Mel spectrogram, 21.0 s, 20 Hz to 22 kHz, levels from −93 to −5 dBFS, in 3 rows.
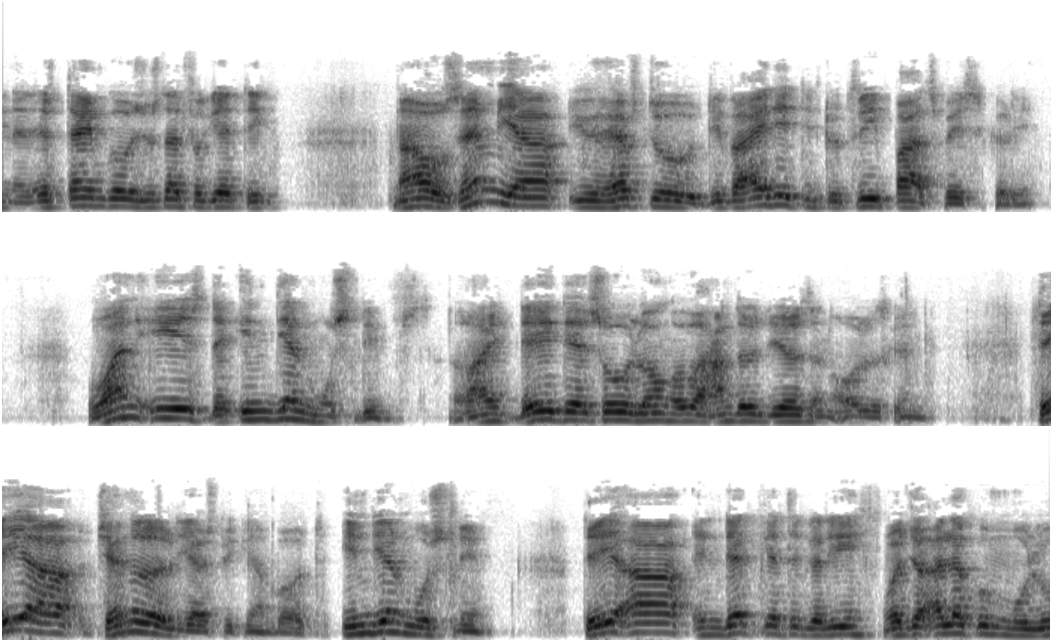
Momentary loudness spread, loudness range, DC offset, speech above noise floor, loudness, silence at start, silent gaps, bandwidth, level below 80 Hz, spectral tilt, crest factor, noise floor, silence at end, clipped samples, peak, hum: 12 LU; 2 LU; under 0.1%; 35 dB; -19 LUFS; 0 s; none; 7.8 kHz; -66 dBFS; -6 dB/octave; 14 dB; -54 dBFS; 0 s; under 0.1%; -6 dBFS; none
